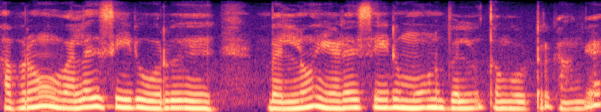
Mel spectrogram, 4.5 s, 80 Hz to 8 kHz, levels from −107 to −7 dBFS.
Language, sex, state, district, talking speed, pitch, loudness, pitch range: Tamil, female, Tamil Nadu, Kanyakumari, 160 wpm, 200 Hz, -12 LUFS, 185-210 Hz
